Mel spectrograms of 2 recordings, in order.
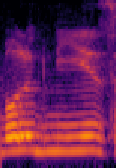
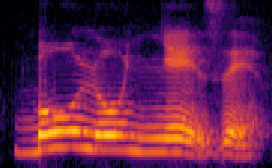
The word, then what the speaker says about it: bolognese: Now, the way you pronounce bolognese is amazing. It's very, I don't know, it's quite fascinating, like bolognese or something. It's amazing, but it's not correct. Okay, bolognese the word bolognese means that lasagne come from Bologna. Bologna is a city here in Italy, okay, and the correct pronunciation is bolognese.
